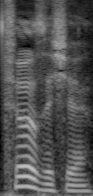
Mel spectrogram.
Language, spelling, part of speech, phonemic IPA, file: German, Pfirsiche, noun, /ˈpfɪʁzɪçə/, De-Pfirsiche.ogg
- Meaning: nominative/accusative/genitive plural of Pfirsich "peaches"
